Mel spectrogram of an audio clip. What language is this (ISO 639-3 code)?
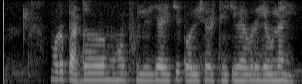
ori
